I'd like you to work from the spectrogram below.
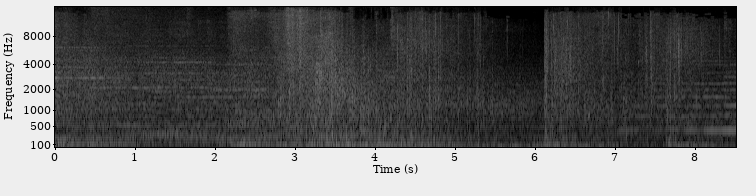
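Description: A spell clashes in the Hogwarts Legacy video game: continuous heavy magical blasts and booming bursts with rumbling, rising to a dense swell midway, then a sharp crack and further bursts under a layered game soundtrack.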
